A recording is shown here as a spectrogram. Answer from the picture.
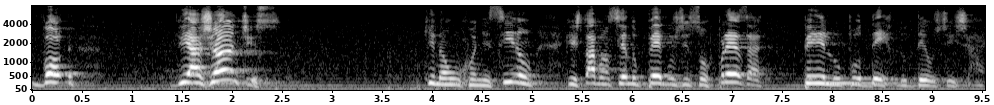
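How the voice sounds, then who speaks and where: Her intonation is lively as the woman talks in a high voice at a very slow pace. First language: English (speaking Portuguese). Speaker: speaker at women's church conference. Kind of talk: sermon.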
